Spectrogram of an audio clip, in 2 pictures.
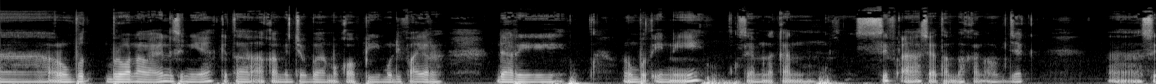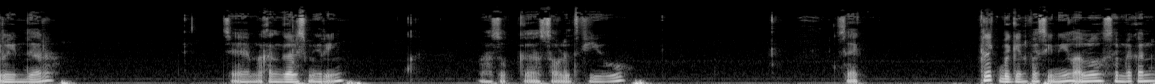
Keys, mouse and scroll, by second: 8.8 shift+a, 14.6 /, 15.6 z, 18.7 ctrl+middle click, 19.3 click, 19.9 Tab, 21.4 click.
